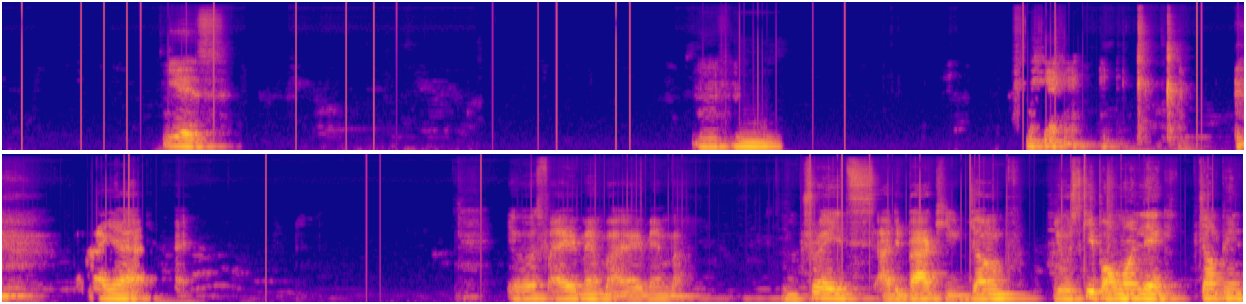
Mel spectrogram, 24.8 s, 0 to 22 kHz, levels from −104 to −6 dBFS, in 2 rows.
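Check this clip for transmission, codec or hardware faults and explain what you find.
The clip has one clear fault: word clock ticks throughout the speech, from 0.1 s to 24.8 s. The digital link was read by a device on its own clock, unlocked to the sender, drifting by roughly 500 ppm. At each slip one sample is dropped or repeated, about twenty times a second, giving sharp ticks of uneven strength. A spectrogram shows evenly spaced thin vertical broadband lines. The waveform shows tiny single-sample steps.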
